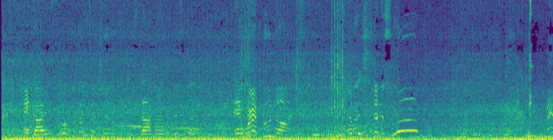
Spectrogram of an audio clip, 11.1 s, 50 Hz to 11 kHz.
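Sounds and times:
girls talking: 0.5s - 8.6s.

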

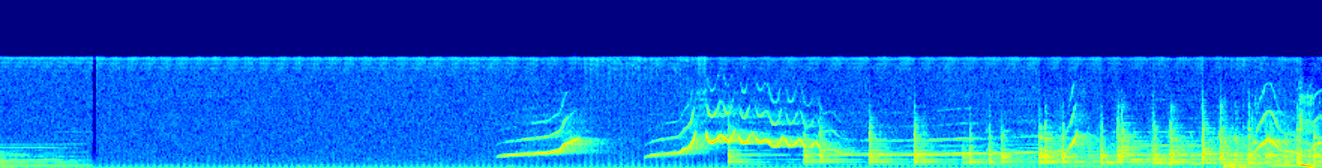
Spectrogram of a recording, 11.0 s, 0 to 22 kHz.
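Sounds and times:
high flute sliding upward: 5.4s - 9.2s, 10.2s - 11.0s
plucked string notes: 6.1s - 11.0s.

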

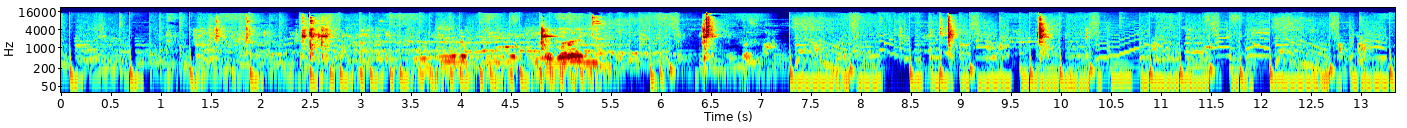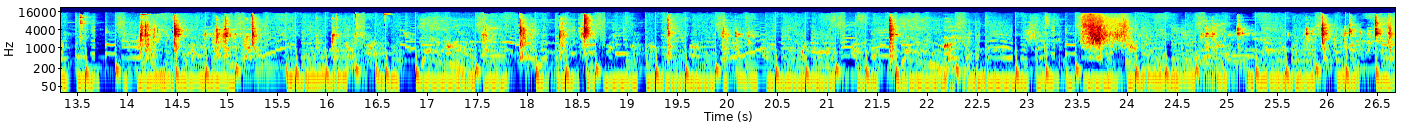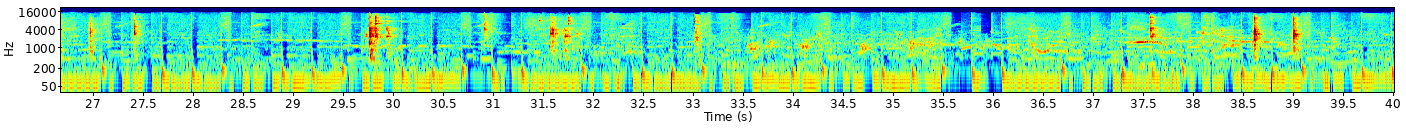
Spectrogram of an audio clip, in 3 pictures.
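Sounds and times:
background music: 0.0s - 40.0s
chain rattle: 0.9s - 5.7s, 6.4s - 6.8s, 8.2s - 11.0s, 12.7s - 39.2s.

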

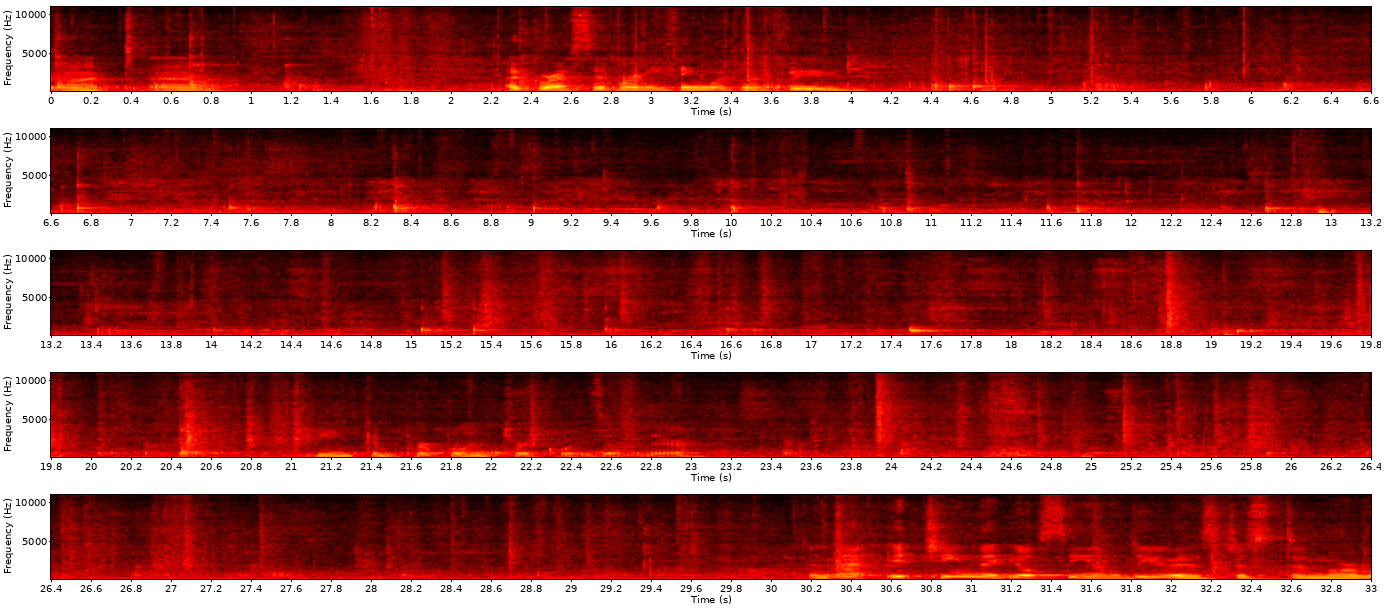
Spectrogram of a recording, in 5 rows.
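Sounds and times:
paws scratching pen wall: 1.0s - 22.0s.

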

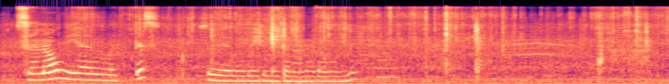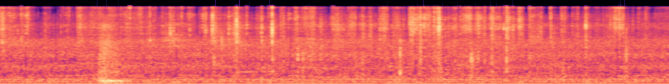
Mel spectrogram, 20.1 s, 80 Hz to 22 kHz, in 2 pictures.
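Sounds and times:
steady low hum: 0.0s - 20.0s
paper crinkling and folding: 0.4s - 20.0s.

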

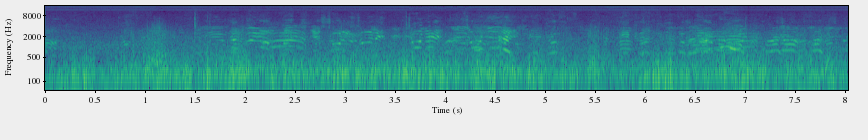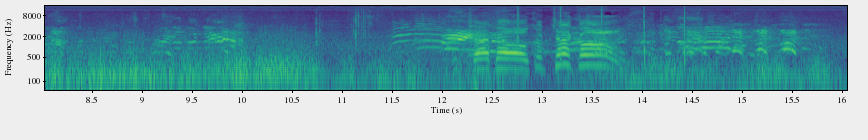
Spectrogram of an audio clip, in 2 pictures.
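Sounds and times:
wind rumbling on microphone: 0.0s - 16.0s
distant voices shouting: 1.5s - 10.1s, 11.4s - 15.9s.

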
